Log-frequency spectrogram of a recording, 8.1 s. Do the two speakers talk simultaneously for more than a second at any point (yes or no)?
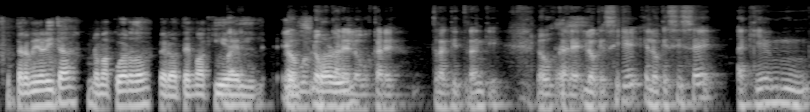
yes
